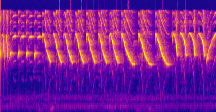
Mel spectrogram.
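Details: Canary, long training song for young birds: a few short high notes, then a steady string of descending whistled slurs, about three per second, with a faint low hum beneath.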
